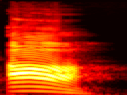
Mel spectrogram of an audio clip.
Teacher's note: जितने अक्षर हैं सबसे ज्यादा अगर मुंह कहीं खुलता है तो वो आ में खुलता है, क्योंकि ये बड़ा वाला आ है, आ। जब आप आ बोलोगे तो पूरा मुंह खुलेगा।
